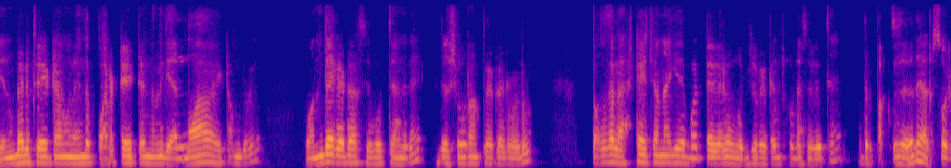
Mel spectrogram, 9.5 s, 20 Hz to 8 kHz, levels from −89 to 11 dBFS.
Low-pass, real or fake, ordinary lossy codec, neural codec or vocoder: 7.2 kHz; fake; AAC, 48 kbps; codec, 16 kHz, 1 kbps, X-Codec, HuBERT features, trained on general audio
